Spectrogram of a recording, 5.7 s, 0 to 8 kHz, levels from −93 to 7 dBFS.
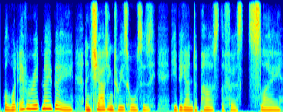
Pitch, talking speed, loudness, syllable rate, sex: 205 Hz, 180 wpm, -19 LUFS, 4.3 syllables/s, female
